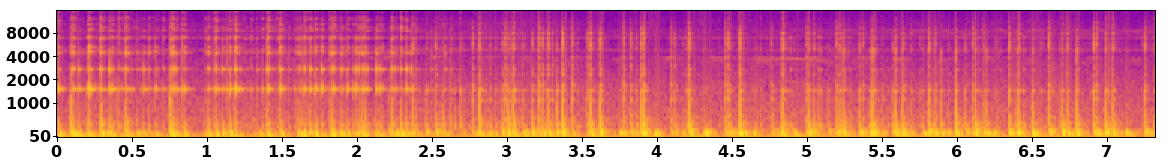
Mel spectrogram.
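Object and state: Glass plate.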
